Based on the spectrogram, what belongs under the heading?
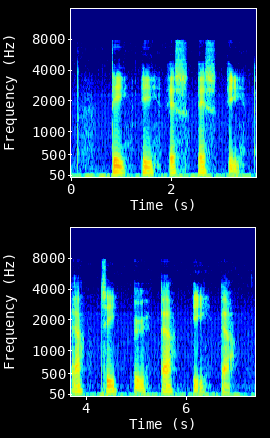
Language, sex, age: Danish, male, 35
